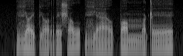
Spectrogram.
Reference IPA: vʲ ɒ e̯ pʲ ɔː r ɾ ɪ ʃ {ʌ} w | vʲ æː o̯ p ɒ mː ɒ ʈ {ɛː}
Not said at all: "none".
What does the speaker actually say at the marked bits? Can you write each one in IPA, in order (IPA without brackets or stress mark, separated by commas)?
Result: ʌ, ɪː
